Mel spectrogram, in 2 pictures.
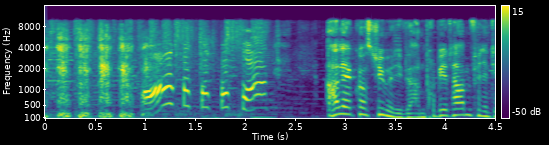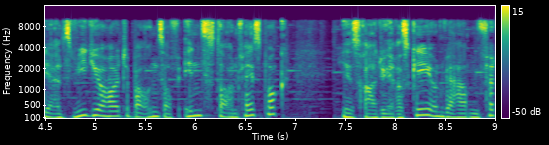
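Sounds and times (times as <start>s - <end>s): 
person imitating a pig grunting and squealing: 0.0s - 2.3s
speech: 2.8s - 8.9s.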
